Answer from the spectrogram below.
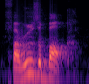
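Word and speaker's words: Fairuza Balk: Faruza Balk.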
